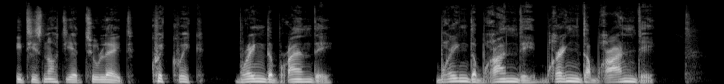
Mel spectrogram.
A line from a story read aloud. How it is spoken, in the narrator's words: he cried out to me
